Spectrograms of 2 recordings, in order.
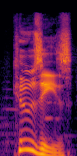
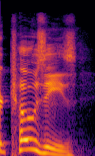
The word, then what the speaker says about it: koozie: After a short argument of which is right, cozy or koozie, they took a vote of the audience, and overwhelming majority of the people in the room agreed that those little beer foam thing holder cup deals are in fact pronounced koozies. – There you go. – Well, it says here, what are you people, Canadian? They're cozies. Cozies.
